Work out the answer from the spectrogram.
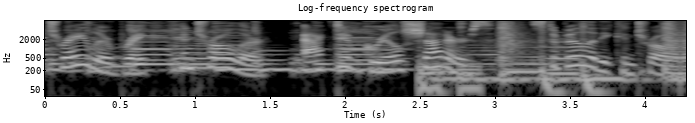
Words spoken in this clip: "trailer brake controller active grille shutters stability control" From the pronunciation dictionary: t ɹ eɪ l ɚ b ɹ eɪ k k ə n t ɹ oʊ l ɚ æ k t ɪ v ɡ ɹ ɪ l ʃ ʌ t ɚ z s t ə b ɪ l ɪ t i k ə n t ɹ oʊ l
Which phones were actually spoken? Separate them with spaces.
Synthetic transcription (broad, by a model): t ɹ eɪ l ɚ b ɹ eɪ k k ə n t ɹ oʊ l ɚ æ k t ɪ v ɡ ɹ ɪ l ʃ ʌ t ɚ z s t ə b ɪ l ɪ t i k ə n t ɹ oʊ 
